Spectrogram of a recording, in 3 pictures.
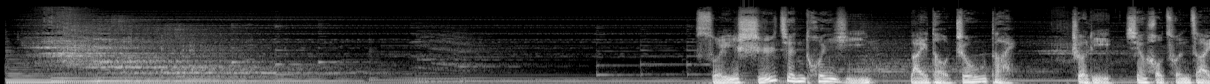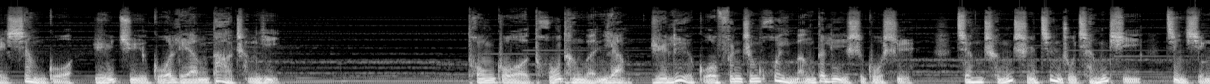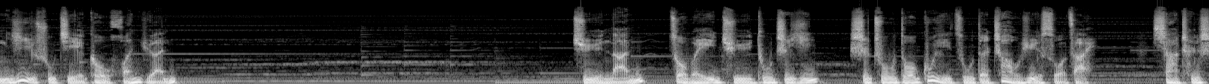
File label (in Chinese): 纪录 博物馆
